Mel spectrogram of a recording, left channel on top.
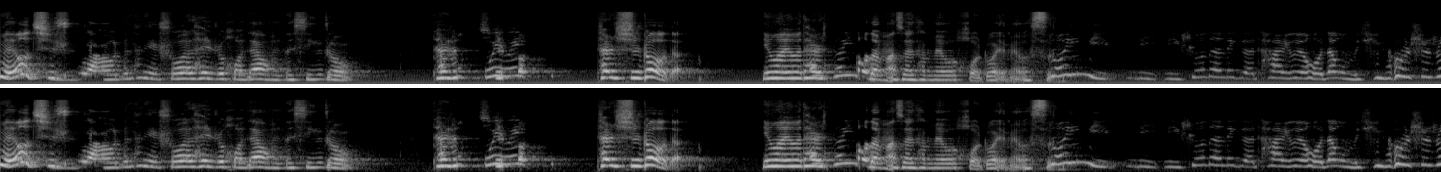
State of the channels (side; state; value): left; noise; hum, 23 dB below the sound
